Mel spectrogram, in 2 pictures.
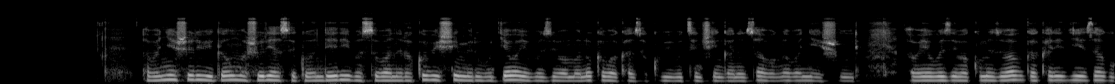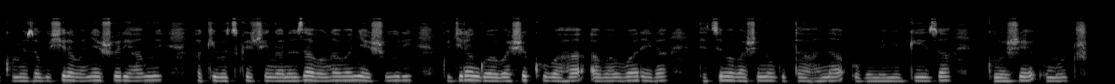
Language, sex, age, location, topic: Kinyarwanda, male, 25-35, Nyagatare, education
